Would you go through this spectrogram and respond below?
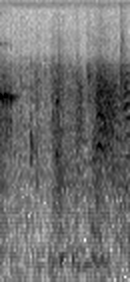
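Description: Caged canaries, sparrows and zebra finches in an aviary give a short burst of soft chirps and cooing calls, close by, with no talking.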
